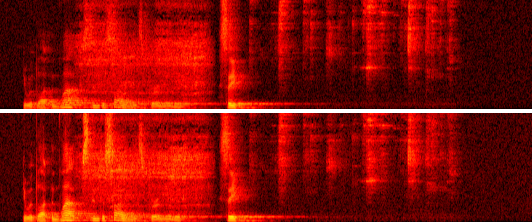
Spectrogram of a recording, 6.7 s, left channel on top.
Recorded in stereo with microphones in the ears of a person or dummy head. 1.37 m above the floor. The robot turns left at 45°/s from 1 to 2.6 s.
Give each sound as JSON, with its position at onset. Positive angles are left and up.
{"t": 0.3, "sound": "a man speaking", "azimuth_deg": -125, "distance_m": 0.8}
{"t": 3.1, "sound": "keys jangling", "side_deg": 20, "distance_m": 5.0}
